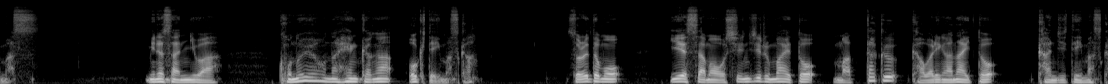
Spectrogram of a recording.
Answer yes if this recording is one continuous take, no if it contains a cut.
yes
